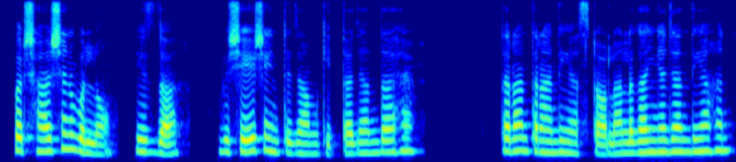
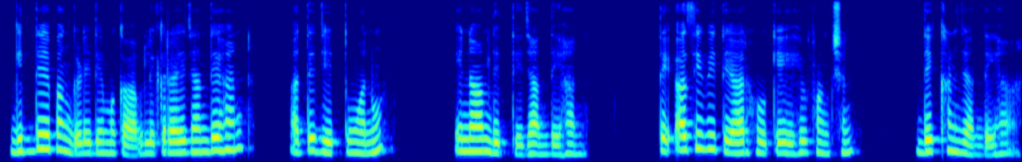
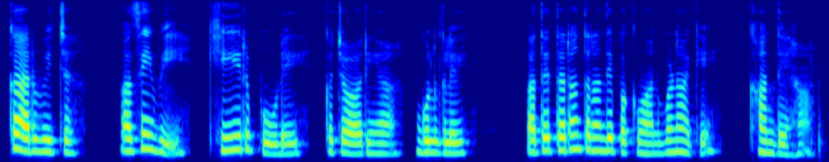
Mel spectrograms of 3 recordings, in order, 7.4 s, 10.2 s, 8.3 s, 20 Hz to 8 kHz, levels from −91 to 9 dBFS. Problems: none marked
